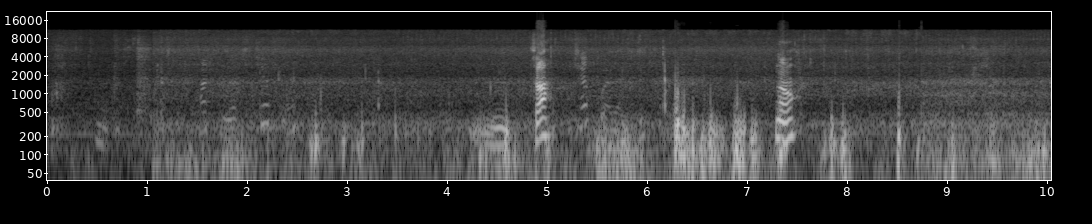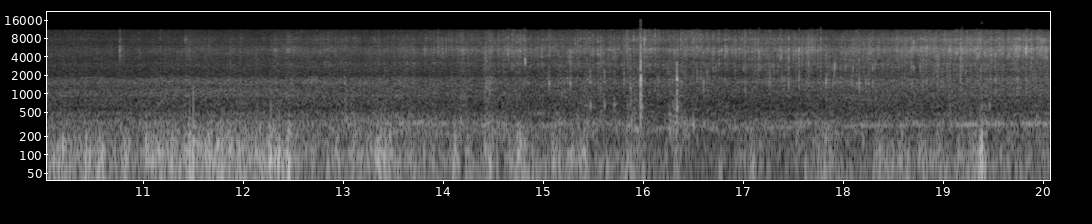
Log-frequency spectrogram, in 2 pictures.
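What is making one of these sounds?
Wind rushes over the microphone while cycling.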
